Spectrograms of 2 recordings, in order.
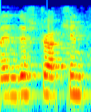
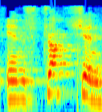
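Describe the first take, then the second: First: "in destruction" with a "di" syllable after "in"; wrong word. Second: "instruction" slowly, no "di" after "in"; corrected word. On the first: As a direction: repeat the misreading "in destruction". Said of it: "that's not in destruction". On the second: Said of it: "It's instruction". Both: Acted.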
